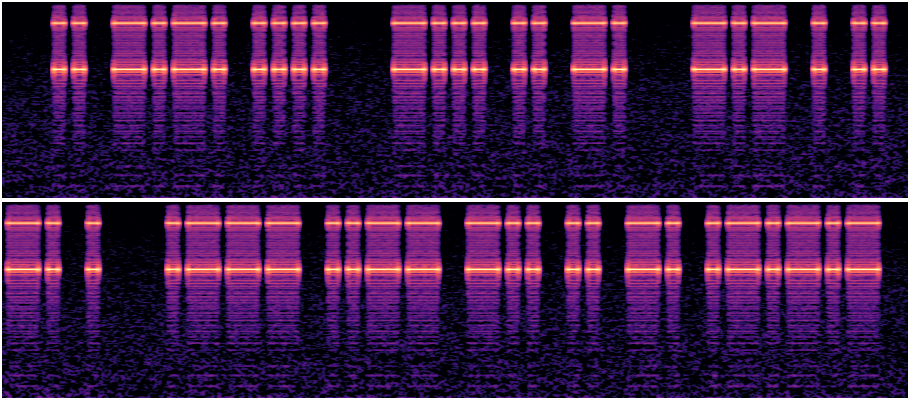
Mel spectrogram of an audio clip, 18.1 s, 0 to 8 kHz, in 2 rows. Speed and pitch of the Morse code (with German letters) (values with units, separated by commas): 12 wpm, 2950 Hz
